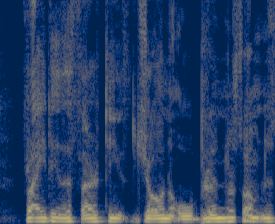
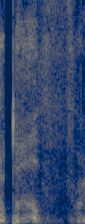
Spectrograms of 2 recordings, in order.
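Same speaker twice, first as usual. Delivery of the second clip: spooky whisper; 11 dB quieter than usual. Acted. Spooky word after number four.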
